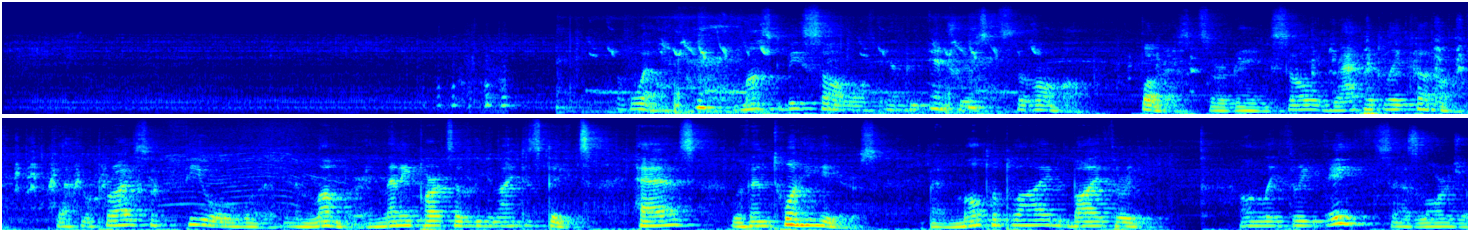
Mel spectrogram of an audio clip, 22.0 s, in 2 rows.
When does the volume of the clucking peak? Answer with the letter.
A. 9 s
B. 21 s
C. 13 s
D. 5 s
D.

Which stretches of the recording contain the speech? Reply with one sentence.
The speech can be heard from 4.6 to 21.9 s.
